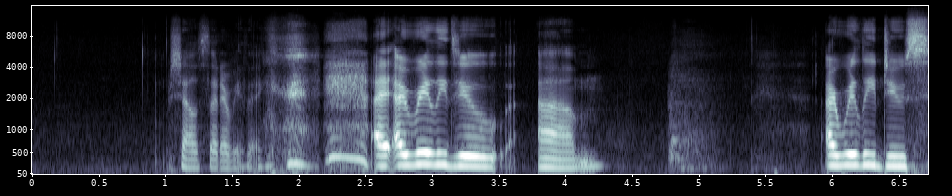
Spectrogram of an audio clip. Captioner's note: laughs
